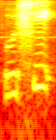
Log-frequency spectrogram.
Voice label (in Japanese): "ushi", Hiragana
